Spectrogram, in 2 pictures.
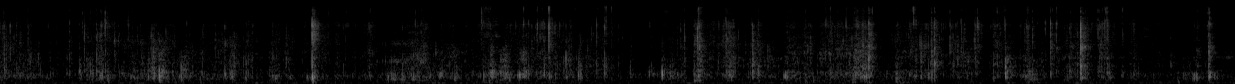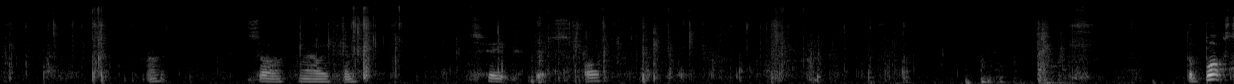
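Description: A plastic mailing bag being torn open and handled by hand: dense crinkling and tearing crackles, busiest in the first half, then sparser handling. A little muttered voice comes in briefly around the middle.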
